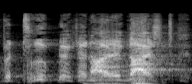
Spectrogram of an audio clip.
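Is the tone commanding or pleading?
commanding. It is said in a harsh, commanding tone. It is an order given from authority. The speaker calls it wrong. "Das war nicht der Ton eines Generals"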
